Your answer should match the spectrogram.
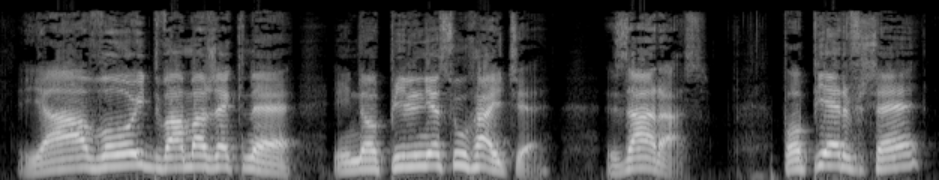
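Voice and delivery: loud, high self-important speech; tipsy headman holding forth loudly; pompous address. A narrator's reading. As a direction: demand attention as the headman. Headman taking the floor.

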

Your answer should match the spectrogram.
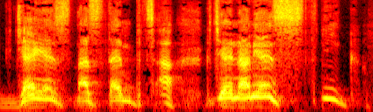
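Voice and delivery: rising, desperate bellow; slow, straining demand, climbing high; frantic shout. A narrator's reading. Intruder storming the feast for the prince, bellowing.

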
